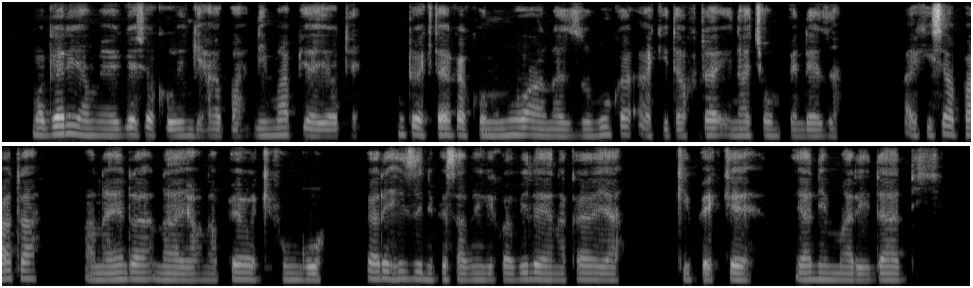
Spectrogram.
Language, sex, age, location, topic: Swahili, male, 36-49, Wajir, finance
